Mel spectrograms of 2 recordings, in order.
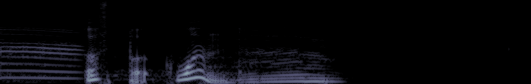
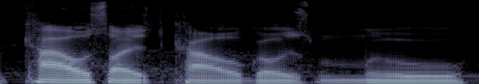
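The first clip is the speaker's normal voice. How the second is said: big cow voice; 5 semitones lower, much slower than usual. Shown as a demonstration. Demonstrating cow sound.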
